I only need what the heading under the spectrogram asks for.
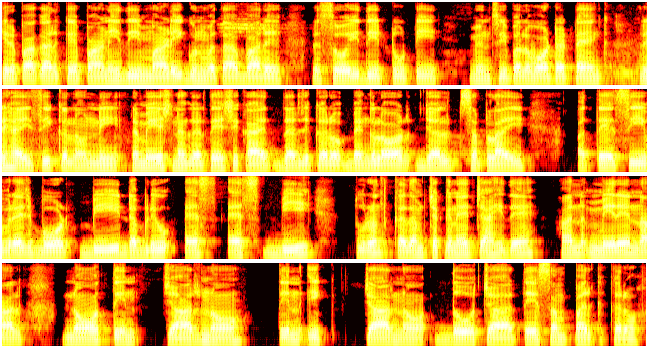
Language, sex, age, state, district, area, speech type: Punjabi, male, 18-30, Punjab, Hoshiarpur, rural, read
